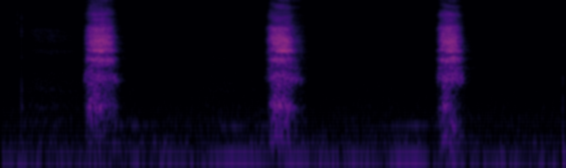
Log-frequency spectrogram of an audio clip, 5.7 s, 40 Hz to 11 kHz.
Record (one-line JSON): {"exhalation_length": "5.7 s", "exhalation_amplitude": 1621, "exhalation_signal_mean_std_ratio": 0.31, "survey_phase": "beta (2021-08-13 to 2022-03-07)", "age": "45-64", "gender": "Female", "wearing_mask": "No", "symptom_none": true, "smoker_status": "Never smoked", "respiratory_condition_asthma": false, "respiratory_condition_other": false, "recruitment_source": "Test and Trace", "submission_delay": "1 day", "covid_test_result": "Negative", "covid_test_method": "RT-qPCR"}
